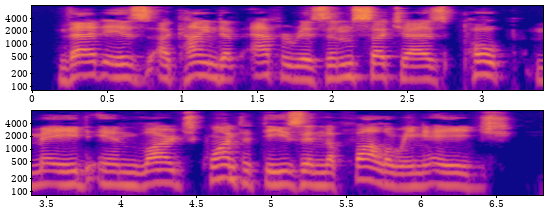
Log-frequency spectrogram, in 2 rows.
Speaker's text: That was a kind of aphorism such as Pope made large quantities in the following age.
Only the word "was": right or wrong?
wrong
